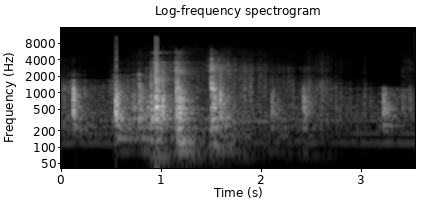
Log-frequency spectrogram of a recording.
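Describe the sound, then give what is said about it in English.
A back door latch, leading from the kitchen and latched from the inside, rattles and clunks as someone tries it, with several short, irregular knocks of wood and metal, moderately loud, and no voices. “Well, latch from the inside.”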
